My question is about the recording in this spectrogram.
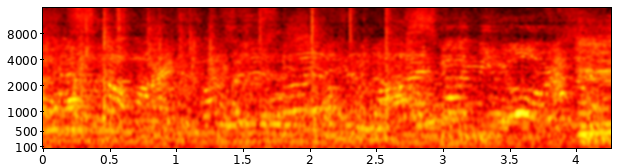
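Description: A group of young children chattering at once, many high voices overlapping without a break.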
